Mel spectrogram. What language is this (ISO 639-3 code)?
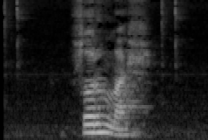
tur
